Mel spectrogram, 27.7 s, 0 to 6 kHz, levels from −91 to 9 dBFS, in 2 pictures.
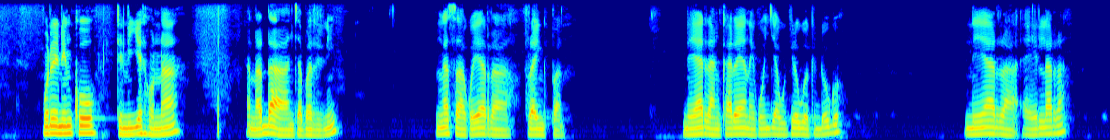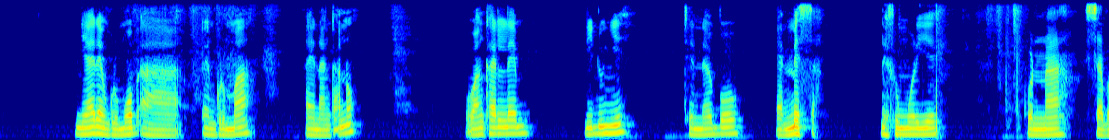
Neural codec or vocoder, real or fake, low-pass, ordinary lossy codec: none; real; 5.4 kHz; none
